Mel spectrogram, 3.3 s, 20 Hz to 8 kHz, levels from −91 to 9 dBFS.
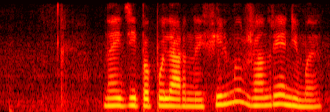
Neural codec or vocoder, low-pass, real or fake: none; 7.2 kHz; real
